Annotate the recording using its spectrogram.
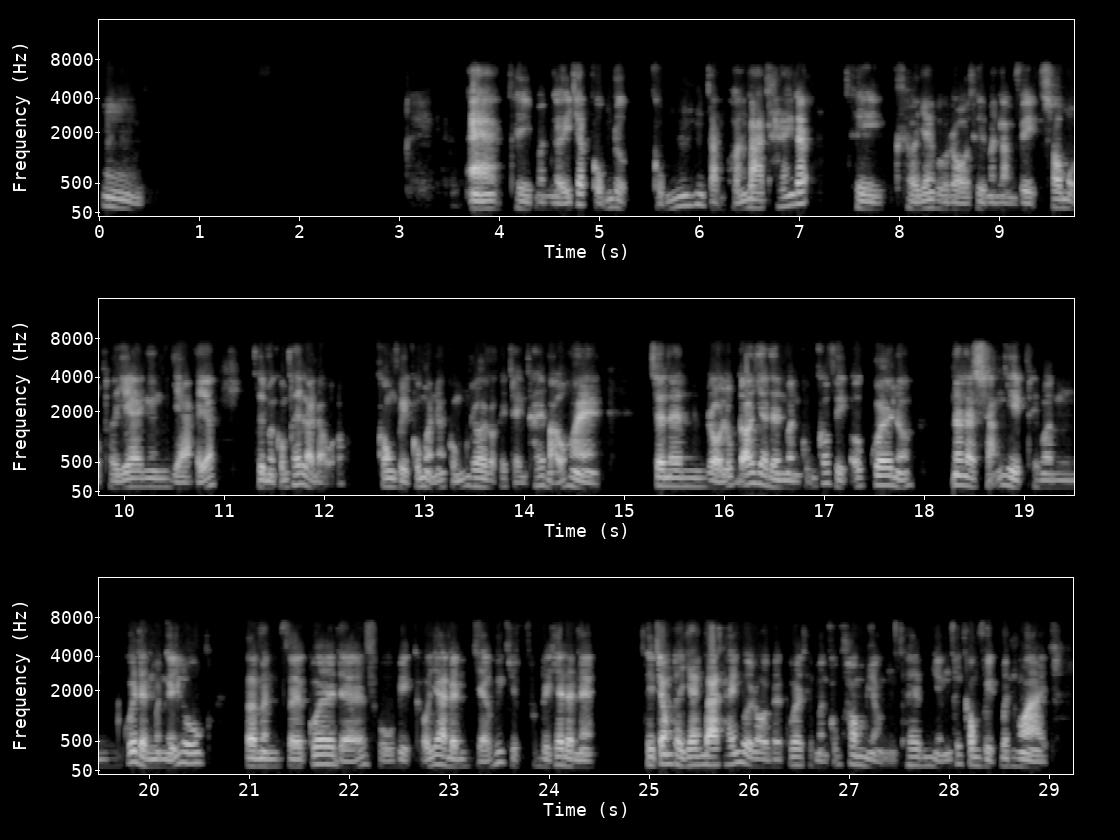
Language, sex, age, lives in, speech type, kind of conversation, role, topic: Vietnamese, male, 30-34, Vietnam, conversation, advice, user, Làm thế nào để quay lại thói quen sáng tạo sau một thời gian dài nghỉ?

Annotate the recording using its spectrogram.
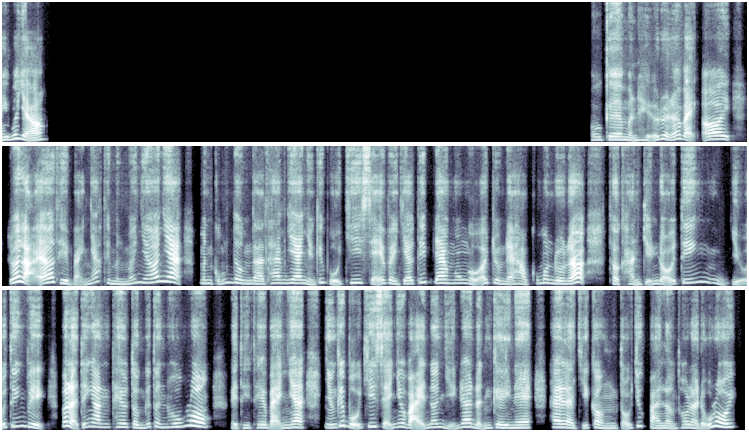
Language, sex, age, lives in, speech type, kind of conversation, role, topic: Vietnamese, female, 18-19, Vietnam, read, expert-assistant, asker, Việc dùng lẫn tiếng Anh trong giao tiếp hàng ngày ở Việt Nam mang lại lợi ích và bất tiện gì?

